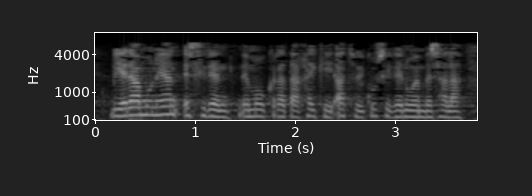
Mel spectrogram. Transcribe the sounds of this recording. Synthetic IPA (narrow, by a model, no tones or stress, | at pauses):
bieɾamune̞ane̞siɾe̞nd̪e̞mo̞kɾat̪aʝajkiʔa̰t͡suikusiɣe̞nue̞mbe̞sala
